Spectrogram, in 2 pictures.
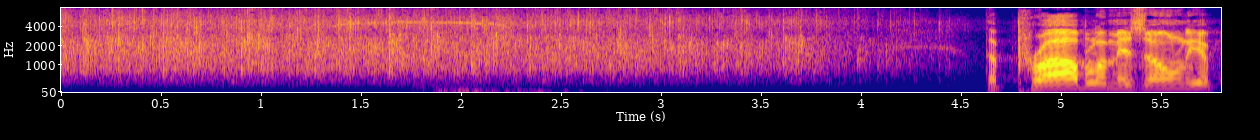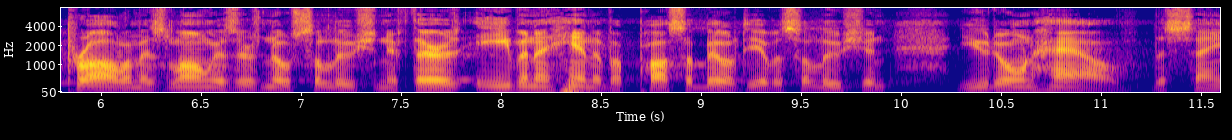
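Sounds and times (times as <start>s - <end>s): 
audience clapping: 0.0s - 4.6s
speech: 4.6s - 11.5s.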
